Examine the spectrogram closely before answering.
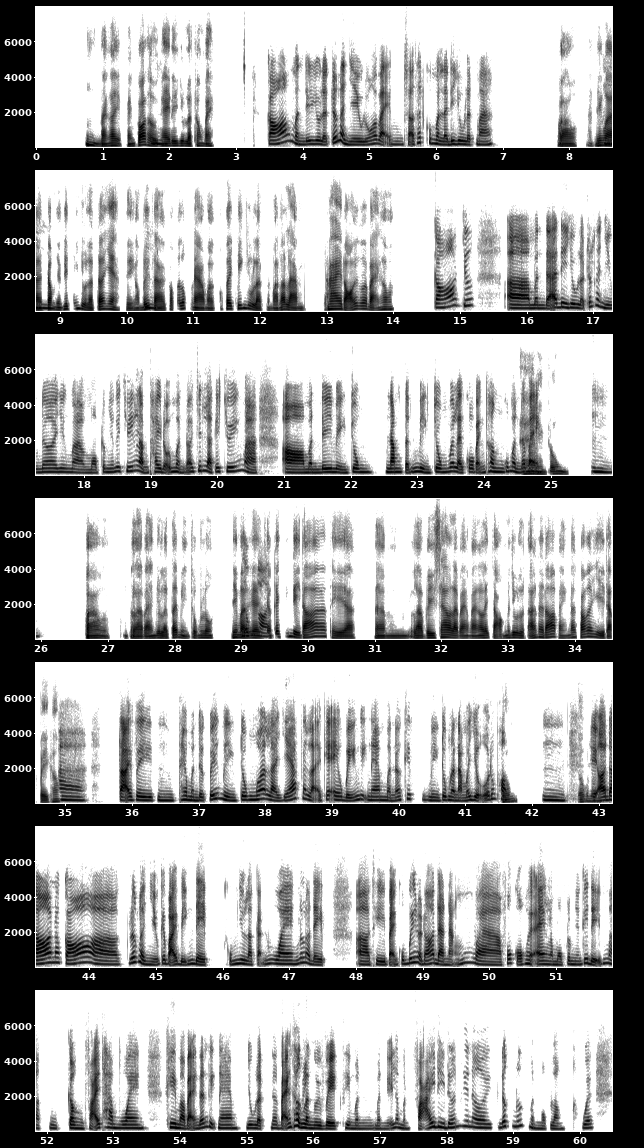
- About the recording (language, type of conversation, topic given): Vietnamese, podcast, Bạn có thể kể về một chuyến đi đã khiến bạn thay đổi rõ rệt nhất không?
- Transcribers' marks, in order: tapping; unintelligible speech; other background noise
